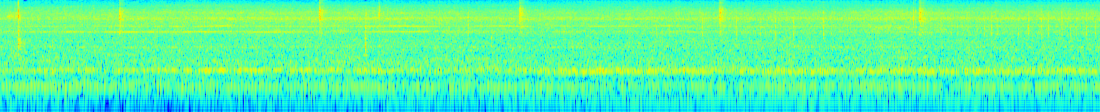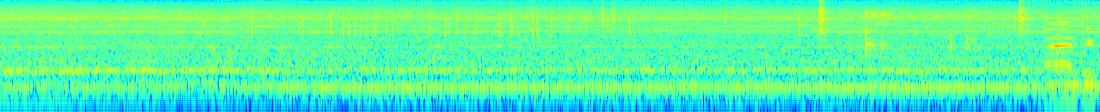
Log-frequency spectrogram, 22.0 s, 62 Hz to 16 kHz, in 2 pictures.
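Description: Steady machine hum with a low, even drone from the EVG 520IS semi-automatic wafer bonder and its support equipment running idle while the bonded wafers cool, with a few faint ticks.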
